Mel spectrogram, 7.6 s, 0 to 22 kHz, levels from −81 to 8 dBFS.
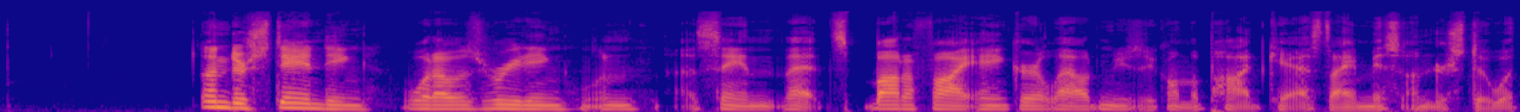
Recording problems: none

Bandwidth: 14 kHz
